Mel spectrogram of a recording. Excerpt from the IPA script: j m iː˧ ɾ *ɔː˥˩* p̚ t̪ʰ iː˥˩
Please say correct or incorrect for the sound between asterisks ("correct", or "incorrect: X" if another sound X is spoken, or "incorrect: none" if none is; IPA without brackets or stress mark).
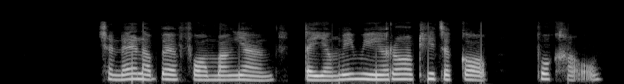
correct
